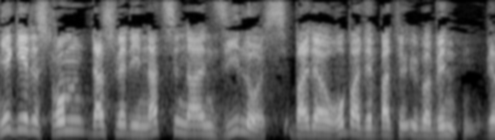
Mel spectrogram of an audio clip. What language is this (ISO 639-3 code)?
deu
